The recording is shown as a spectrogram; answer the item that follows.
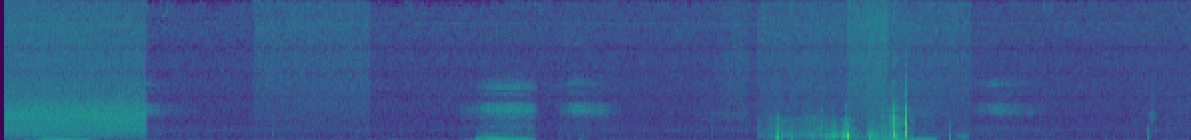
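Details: Aging Miniature Dachshund asleep indoors, snoring in three low rumbling bursts spaced a few seconds apart, with faint rustling and clicks between them in a quiet room.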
